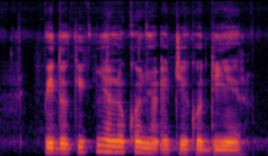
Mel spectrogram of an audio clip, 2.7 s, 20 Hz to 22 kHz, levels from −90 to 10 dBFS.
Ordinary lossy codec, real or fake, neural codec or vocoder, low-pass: none; real; none; none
